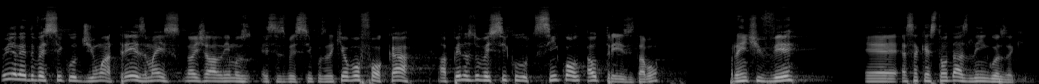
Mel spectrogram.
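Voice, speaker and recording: Male Bible teacher, high voice, chatty and explanatory, long reverb. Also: normal speed. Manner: chatty, explains with everyday examples, frequent "né". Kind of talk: casual Bible study teaching.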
